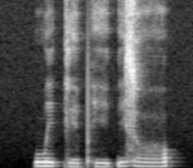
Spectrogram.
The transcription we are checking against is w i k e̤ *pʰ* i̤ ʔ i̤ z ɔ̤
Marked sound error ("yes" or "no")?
no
